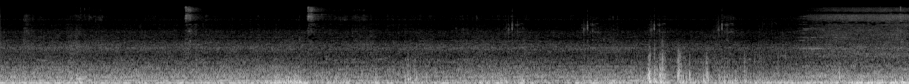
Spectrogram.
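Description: A diesel locomotive engine rumbles deeply as it rolls slowly past.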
